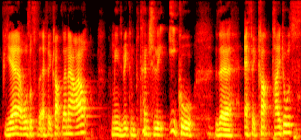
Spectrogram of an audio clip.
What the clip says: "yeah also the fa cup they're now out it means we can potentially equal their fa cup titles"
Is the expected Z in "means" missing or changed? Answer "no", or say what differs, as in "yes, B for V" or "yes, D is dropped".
no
